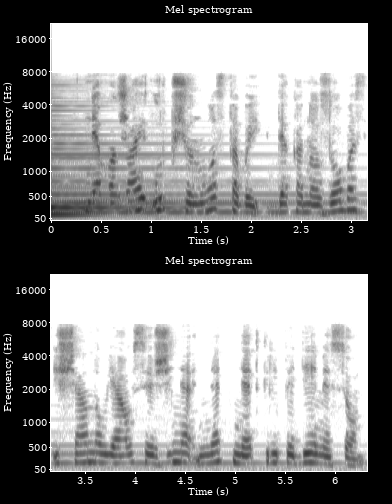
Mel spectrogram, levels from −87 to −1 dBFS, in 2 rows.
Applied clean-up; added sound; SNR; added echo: none; Acoustic guitar / Strum; 2 dB; none.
